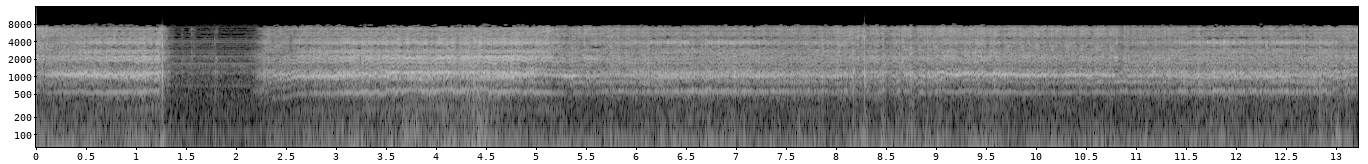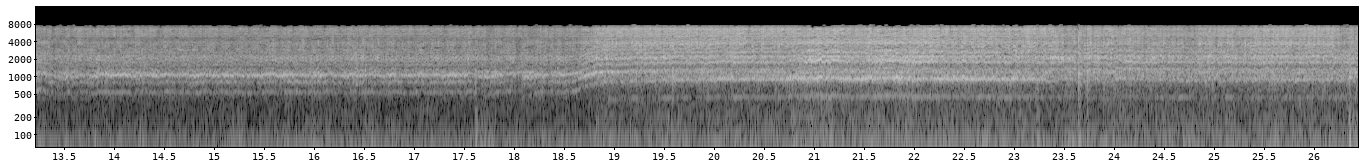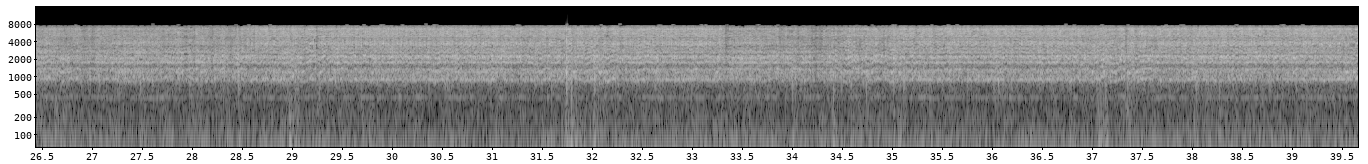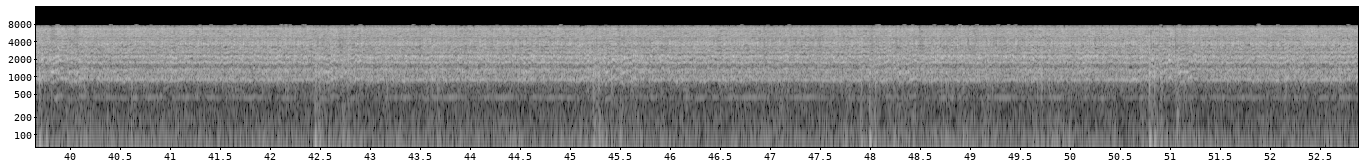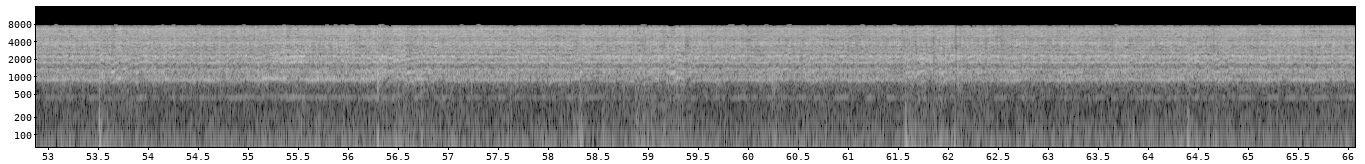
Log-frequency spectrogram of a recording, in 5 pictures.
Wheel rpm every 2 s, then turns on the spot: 50, 50, 70, 70, 70, 70, 70, 70, 70, 90, 110, 120, 120, 110, 110, 110, 110, 110, 110, 110, 120, 120, 120, 120, 120, 120, 120, 120, 120, 120, 120, 110, 110.
none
